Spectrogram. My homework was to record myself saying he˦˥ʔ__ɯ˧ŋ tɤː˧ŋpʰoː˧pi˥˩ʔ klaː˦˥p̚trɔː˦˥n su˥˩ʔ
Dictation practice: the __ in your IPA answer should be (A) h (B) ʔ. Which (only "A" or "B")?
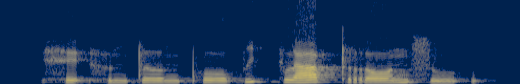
A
